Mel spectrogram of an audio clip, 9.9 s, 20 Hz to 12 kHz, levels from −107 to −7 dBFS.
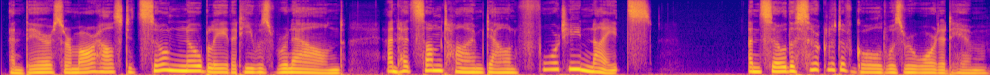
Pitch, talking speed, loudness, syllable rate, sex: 180 Hz, 155 wpm, -21 LUFS, 4.6 syllables/s, female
